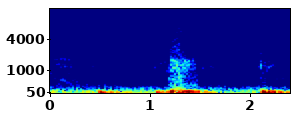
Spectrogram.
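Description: A man's breath into a close microphone about halfway through, a soft airy rush, with low thuds of mic or desk handling around it.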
